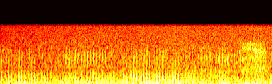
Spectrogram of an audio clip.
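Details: Domestic cat, a plump female, purring steadily while being rubbed and petted; a continuous low rumbling throb with regular pulsing, no other clear sounds.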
